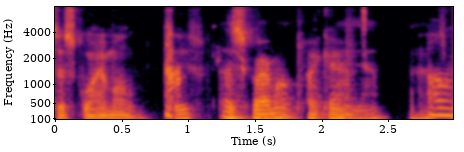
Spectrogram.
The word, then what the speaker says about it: Esquimalt: Geoff, could you pronounce Esquimalt, please? Esquimalt, I can, yeah.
